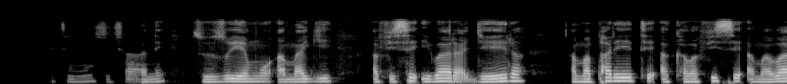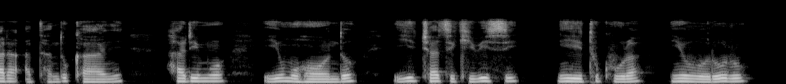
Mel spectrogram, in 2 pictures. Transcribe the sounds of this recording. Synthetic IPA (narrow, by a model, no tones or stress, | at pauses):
fitimuːnsit͡ʃaːne̞ | z̥uːzuje̞mŋo̞ʔamaɡi | afise̞ʔiβaɾa̰ɟe̞ːɾaː | mapʰaɾe̞tʰe̞ʔakʰaβafise̞ʔamaβaɾaʔatʰaːndukʰaɲe̞ | haɾimŋo̞ | ijumuɦo̞ːndo̞ | ijit͡ʃat͡sikʰiβisi | nijitʰukʰuɾa | nijuβuɾuɾu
